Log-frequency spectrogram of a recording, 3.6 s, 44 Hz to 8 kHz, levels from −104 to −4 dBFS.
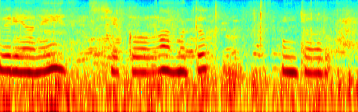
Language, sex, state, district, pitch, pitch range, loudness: Telugu, female, Andhra Pradesh, Chittoor, 280 Hz, 235-295 Hz, -14 LUFS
